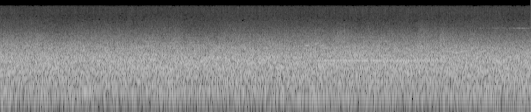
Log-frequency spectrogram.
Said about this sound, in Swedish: the royal family gathered on the balcony of Buckingham Palace will be able to see this plane as they fly overhead, the first of a selection of planes from the World War years to pay their tribute to the royal family and to the nation.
